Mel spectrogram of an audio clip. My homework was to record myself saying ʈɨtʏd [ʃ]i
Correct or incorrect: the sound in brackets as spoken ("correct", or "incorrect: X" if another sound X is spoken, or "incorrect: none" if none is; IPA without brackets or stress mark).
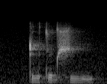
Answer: correct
